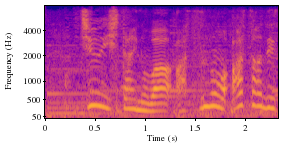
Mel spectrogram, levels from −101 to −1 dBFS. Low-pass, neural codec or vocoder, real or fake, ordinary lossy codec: 7.2 kHz; none; real; Opus, 24 kbps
